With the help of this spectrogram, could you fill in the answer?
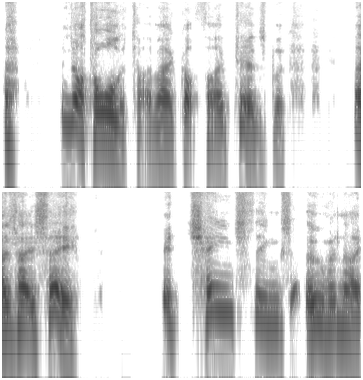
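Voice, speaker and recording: The sound is dry and close with no echo as a man speaks in an English accent. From England. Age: 80s+. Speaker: philosophy professor. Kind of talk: lecture.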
